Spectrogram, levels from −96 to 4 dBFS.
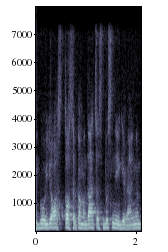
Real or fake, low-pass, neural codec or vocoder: fake; 7.2 kHz; autoencoder, 48 kHz, 128 numbers a frame, DAC-VAE, trained on Japanese speech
